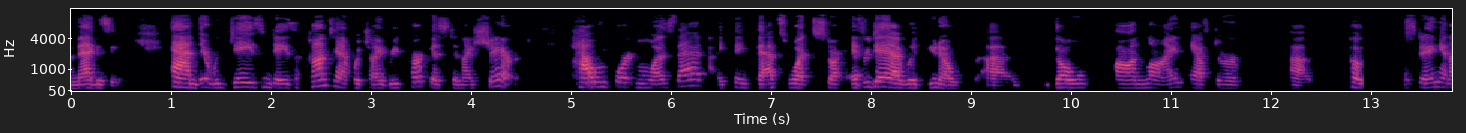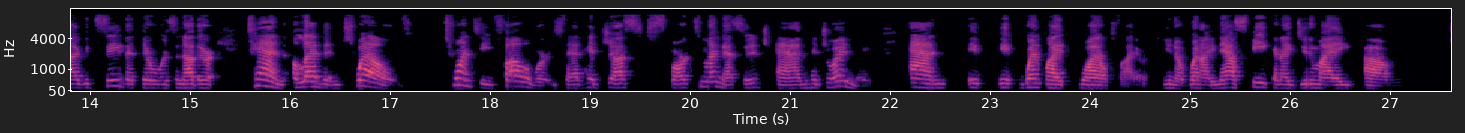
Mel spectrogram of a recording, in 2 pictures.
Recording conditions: poor sound quality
